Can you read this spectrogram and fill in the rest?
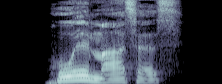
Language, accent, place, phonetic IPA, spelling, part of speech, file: German, Germany, Berlin, [ˈhoːlˌmaːsəs], Hohlmaßes, noun, De-Hohlmaßes.ogg
- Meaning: genitive singular of Hohlmaß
